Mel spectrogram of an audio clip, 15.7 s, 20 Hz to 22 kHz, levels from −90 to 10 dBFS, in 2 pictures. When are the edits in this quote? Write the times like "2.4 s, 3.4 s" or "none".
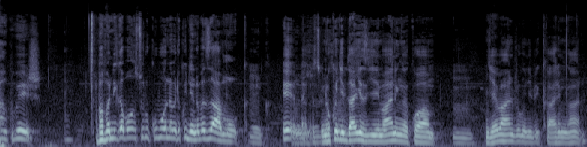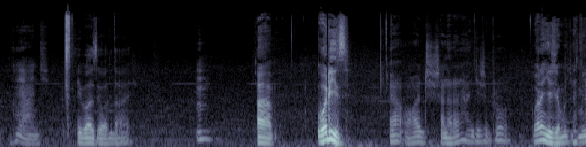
11.3 s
